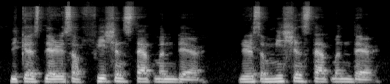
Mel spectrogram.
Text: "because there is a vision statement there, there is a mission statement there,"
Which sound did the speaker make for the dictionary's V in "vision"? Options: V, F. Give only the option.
F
